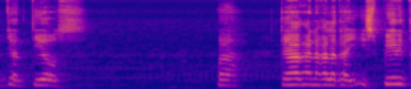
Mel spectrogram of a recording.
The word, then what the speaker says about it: Theos: Yung pronunciation dyan, Theos.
